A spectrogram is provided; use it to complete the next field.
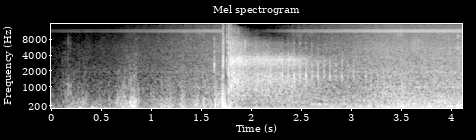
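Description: A single sharp, whip-like crack rings out after a couple of faint knocks. A long reverberant wash then hangs in a room with a four-second reverb, decaying slowly over roughly two and a half seconds without fading out.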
